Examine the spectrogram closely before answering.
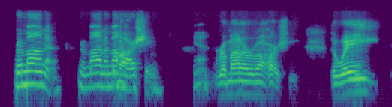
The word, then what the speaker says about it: Ramana Maharshi: Ramana Maharshi.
